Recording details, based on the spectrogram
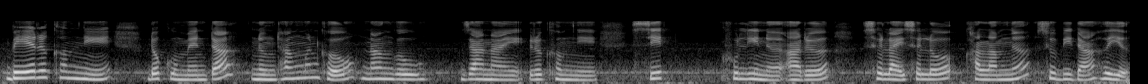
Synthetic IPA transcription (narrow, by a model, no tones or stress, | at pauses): beɾɯkʰɯmni | dɔkumentanɯŋtʰaŋmɯnkʰɯwnaŋɡɯw | zanajɾɯkʰɯmni | sit̚ | kʰːulinɯʔaɾɯ | sɯlajsəlokʰalamnɯsubidaɦɯjɯ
